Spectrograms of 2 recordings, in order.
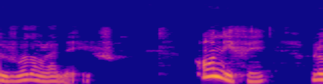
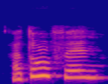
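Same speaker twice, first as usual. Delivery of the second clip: higher, louder call to stop; exclaiming; 7 semitones higher, 5 dB louder, slower than usual. Acted. Boy stopping the wolf, exclaiming. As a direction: call out urgently to halt. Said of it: "Bord s'exclama".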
